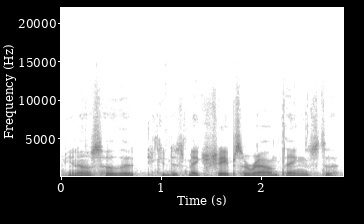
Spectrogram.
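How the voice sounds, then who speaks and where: A man walking through a software tool in a casual screen-share tutorial, loose and relaxed, with many fillers and restarts. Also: a bass voice, normal speed, slight background noise. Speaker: instructor.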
